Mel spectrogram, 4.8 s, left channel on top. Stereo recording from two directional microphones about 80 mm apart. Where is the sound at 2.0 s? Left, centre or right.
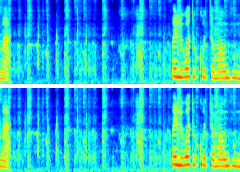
Right.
